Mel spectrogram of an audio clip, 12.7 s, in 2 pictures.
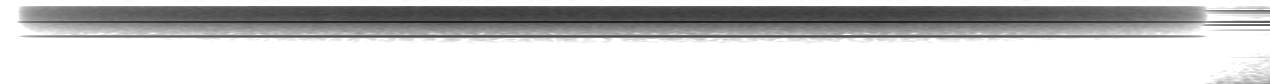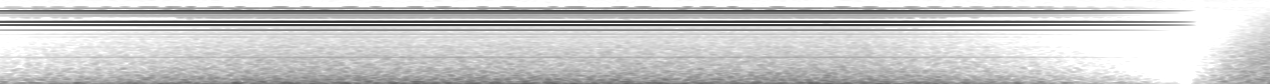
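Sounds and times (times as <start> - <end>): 
tinnitus emulation ringing tone: 0.2 - 12.2
tinnitus emulation hissing tone: 5.7 - 12.0.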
